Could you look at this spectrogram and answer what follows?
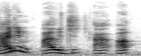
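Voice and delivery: flustered, halting stammer; fumbling for words. Acted. Cowed mercenary excuses himself to the shouter, fumbling and stammering. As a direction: trip over a feeble excuse. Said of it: "fumbles for his words".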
